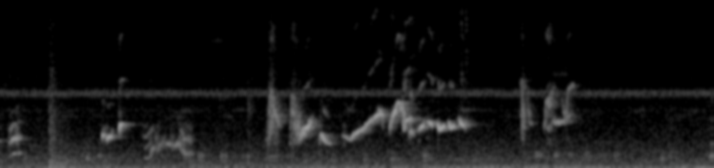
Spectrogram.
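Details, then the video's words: Black-breasted Oriental magpie-robin singing vigorously: a few scattered chirps, then a fast run of wavering whistled notes that climbs and tumbles, and a final pair of sharp notes, over a faint low hum. "burung Kacer dada hitam gacor"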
